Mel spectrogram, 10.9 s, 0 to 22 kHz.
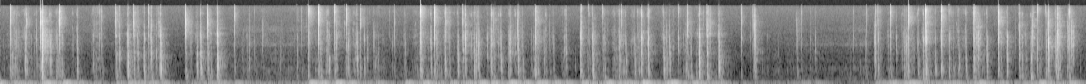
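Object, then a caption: Plastic keyboard with round keycaps. A pastel plastic keyboard with round keycaps is typed on with long nails and fingertips, making rapid, uneven bursts of sharp, bright clicks and taps. The clicks sit over a steady low hum, with brief lulls near 2 seconds and between about 7.5 and 8.5 seconds.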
